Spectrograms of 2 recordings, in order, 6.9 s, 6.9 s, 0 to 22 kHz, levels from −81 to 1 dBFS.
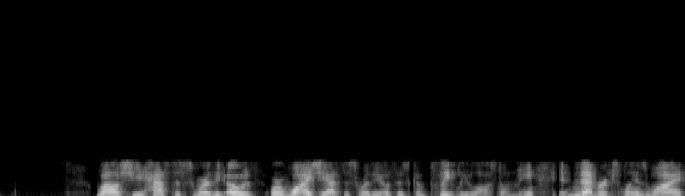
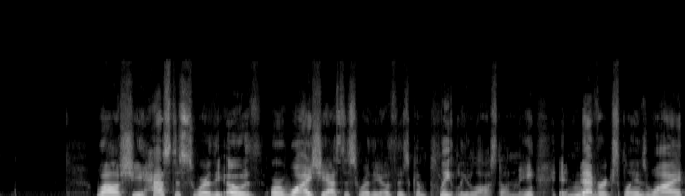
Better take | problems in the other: second | garbled, watery; badly; nothing above 4 kHz

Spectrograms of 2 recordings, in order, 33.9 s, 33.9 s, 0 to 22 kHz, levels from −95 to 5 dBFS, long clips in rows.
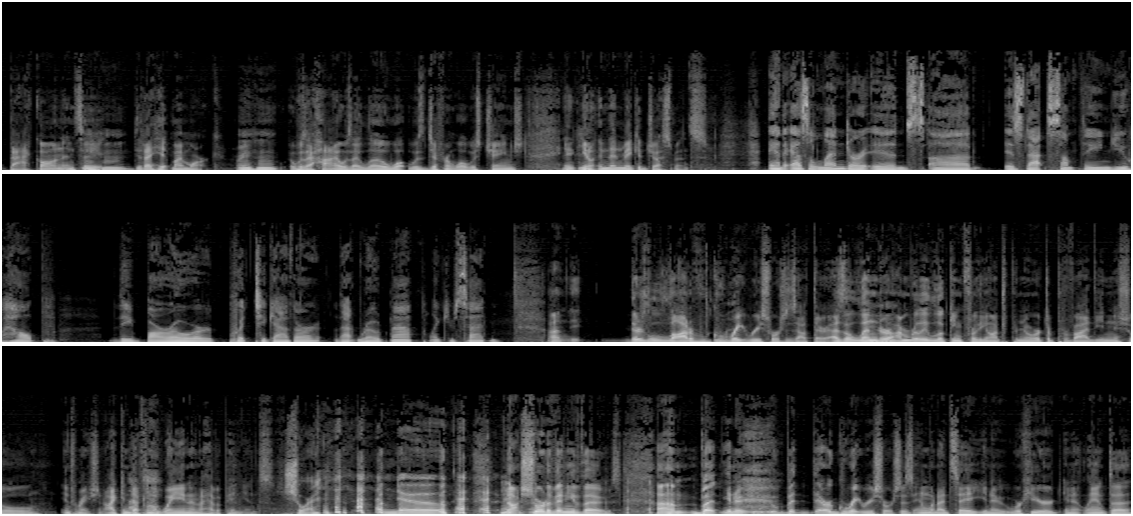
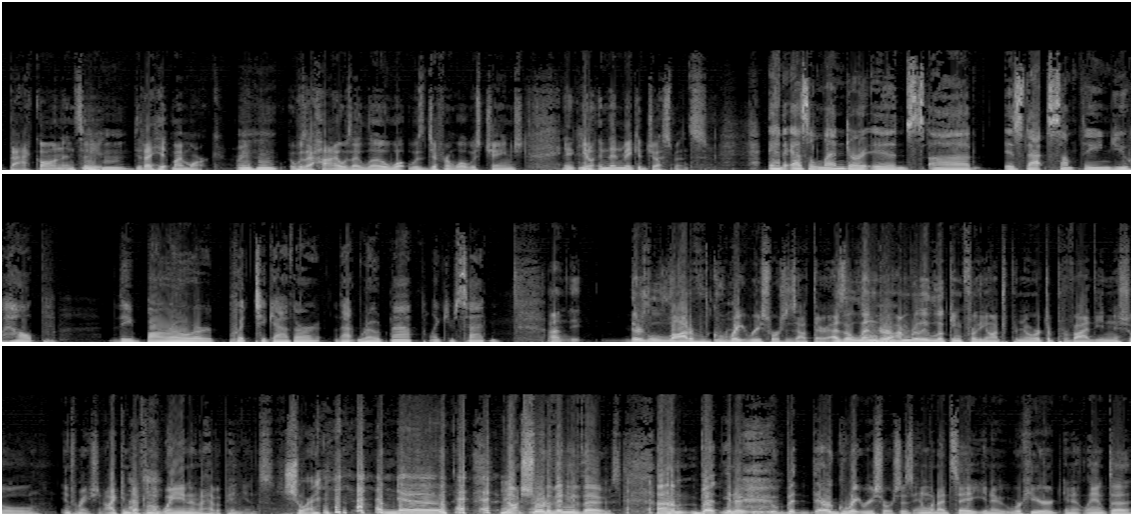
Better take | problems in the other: first | distortion; slight; 3% of the sound clipped

